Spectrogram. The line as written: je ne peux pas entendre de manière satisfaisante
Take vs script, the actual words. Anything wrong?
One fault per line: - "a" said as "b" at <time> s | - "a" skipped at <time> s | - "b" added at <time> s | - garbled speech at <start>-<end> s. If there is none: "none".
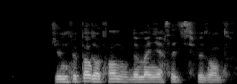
none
